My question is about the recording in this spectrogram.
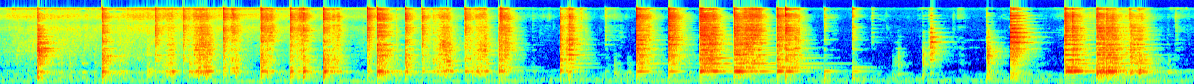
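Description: A metal spatula scraping and knocking against a frying pan as stir-fried pork and scallions are scraped out onto a plate, in many irregular strokes. The pan rings briefly after some of the strikes.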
